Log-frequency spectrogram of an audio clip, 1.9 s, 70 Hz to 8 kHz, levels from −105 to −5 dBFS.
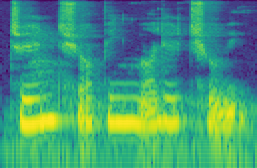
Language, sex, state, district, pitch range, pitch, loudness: Bengali, female, West Bengal, Jalpaiguri, 250-260 Hz, 255 Hz, -12 LUFS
